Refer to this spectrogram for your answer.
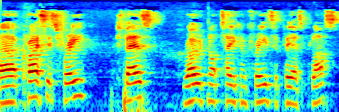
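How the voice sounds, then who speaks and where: A man speaks with a British accent, his pitch sitting fairly high for a man. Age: 20s. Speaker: podcast host. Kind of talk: casual chat.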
